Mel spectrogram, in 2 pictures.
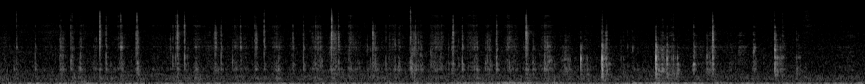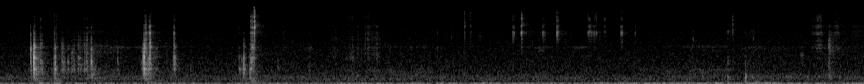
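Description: Small irregular clicks and taps of a screwdriver driving M3 machine screws into a CPU cooler's metal mounting bracket on a motherboard, with a few sharper clicks about nine to eleven seconds in.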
